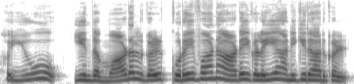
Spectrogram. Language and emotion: Tamil, disgusted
